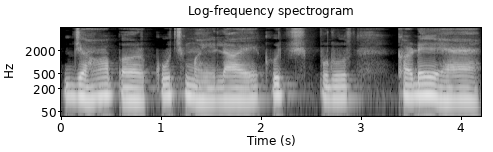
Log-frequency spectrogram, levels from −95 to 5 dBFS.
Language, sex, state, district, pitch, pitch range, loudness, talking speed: Hindi, male, Uttar Pradesh, Saharanpur, 115 Hz, 110-130 Hz, -17 LUFS, 115 wpm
